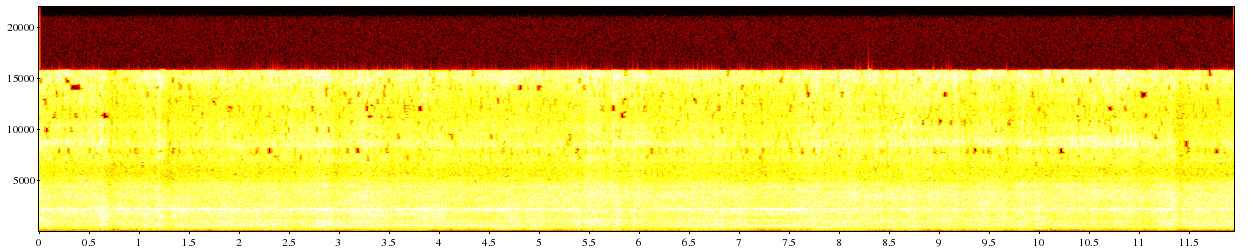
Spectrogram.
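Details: Steady high-pitched engine or power-tool whine with a constant hum throughout, and no animal sound present.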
